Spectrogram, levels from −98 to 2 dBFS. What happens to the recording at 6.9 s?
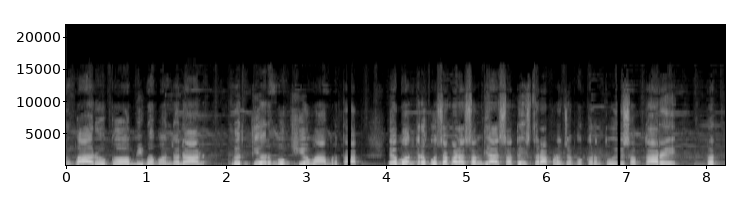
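Right around there you get a digital broadcast dropout, running from about 6.88 to 6.99 s. The receiver stops getting usable frames, so instead of playing garbage it mutes: the sound fades out over roughly 8 ms, sits in silence, then comes back once clean data arrives. About 43 ms of programme just vanishes, which fits a single lost frame. It comes across as a brief, clean hole in the audio rather than a click or crackle.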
